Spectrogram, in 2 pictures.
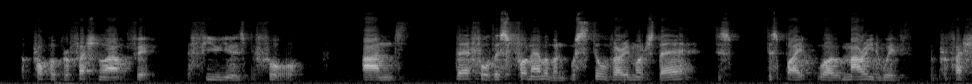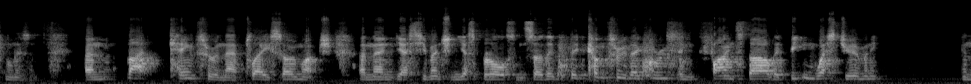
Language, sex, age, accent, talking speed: English, male, 30-49, British, 170 wpm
